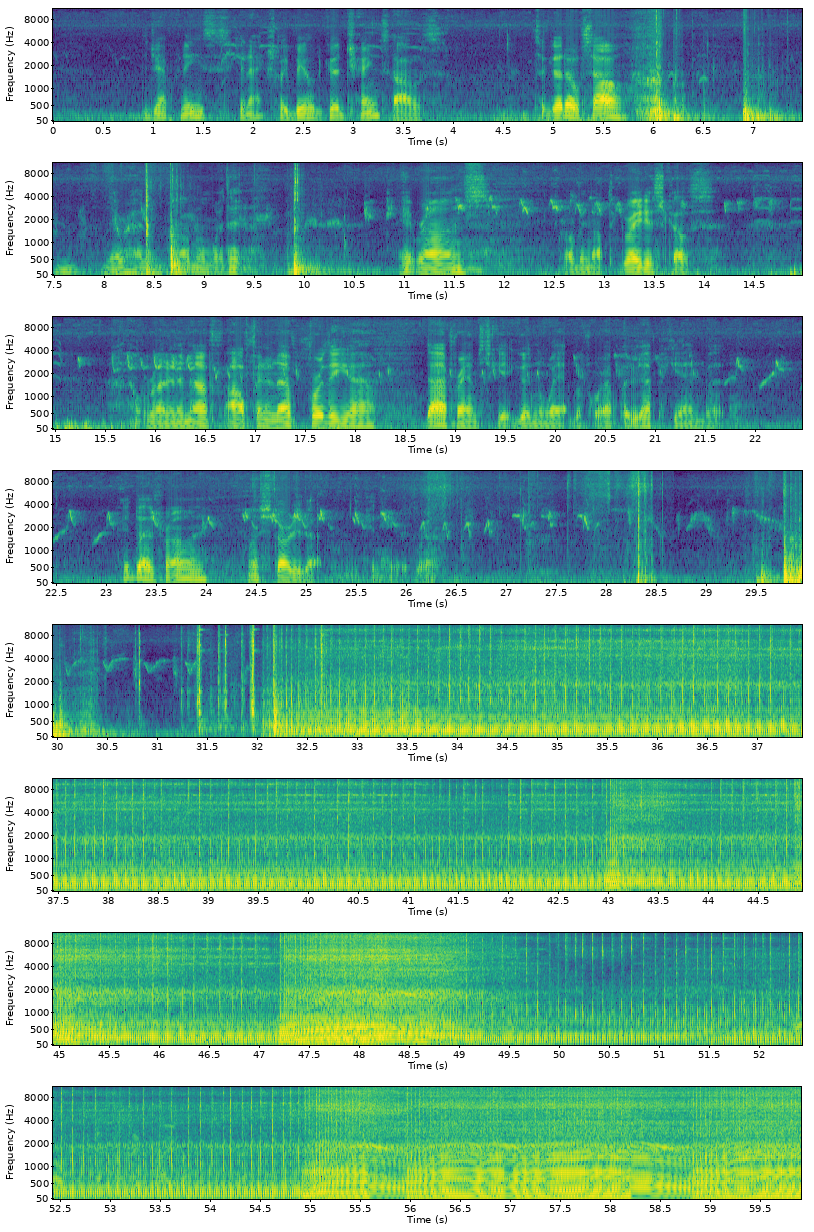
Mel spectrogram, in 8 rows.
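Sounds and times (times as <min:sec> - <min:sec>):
chainsaw engine revving: 0:04.9 - 0:12.2, 0:31.4 - 0:59.9
chainsaw pull cord pulls: 0:05.3 - 0:10.6, 0:29.6 - 0:59.9.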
